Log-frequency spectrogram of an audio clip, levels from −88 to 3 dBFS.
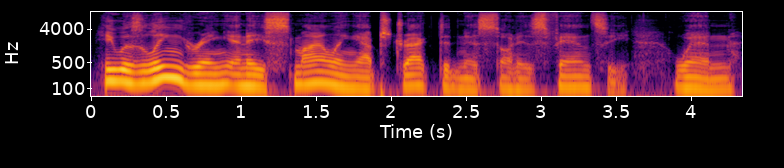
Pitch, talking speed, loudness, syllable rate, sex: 115 Hz, 150 wpm, -18 LUFS, 4.6 syllables/s, male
